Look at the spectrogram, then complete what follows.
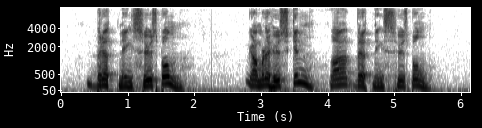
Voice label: brotningshusbonn, Numedalsmål

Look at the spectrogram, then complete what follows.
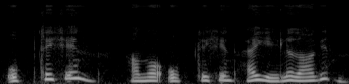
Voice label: "opptikkjin", Numedalsmål; Han va opptikkjin heile dagen.; Adjektiv

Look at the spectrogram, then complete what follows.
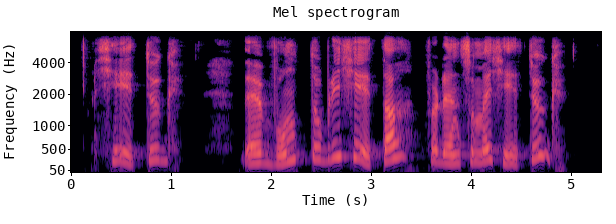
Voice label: kjetug, Numedalsmål

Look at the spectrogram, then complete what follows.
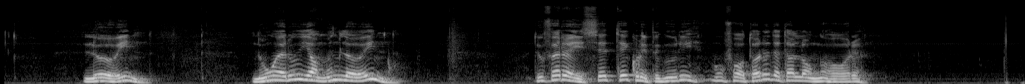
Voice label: loin, Numedalsmål; løin

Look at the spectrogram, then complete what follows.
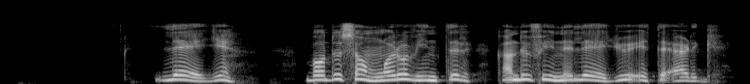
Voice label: "læje", Numedalsmål

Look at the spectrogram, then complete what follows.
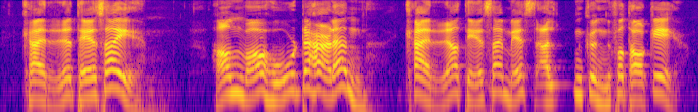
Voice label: kaerre te saei, Numedalsmål; kærre te sæi

